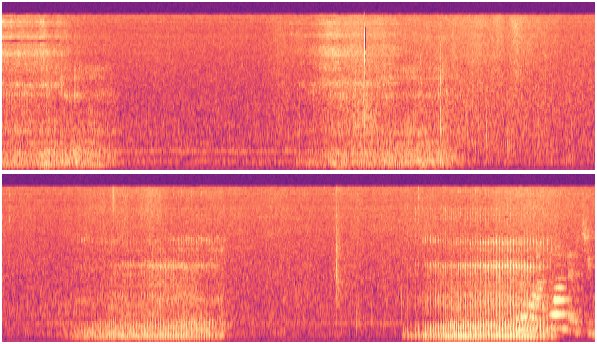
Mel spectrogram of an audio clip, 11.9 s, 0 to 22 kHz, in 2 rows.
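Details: Two people snoring: three rough, rattling snores about 3 to 4 seconds apart, roughly 16 breaths a minute, in a quiet room.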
